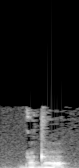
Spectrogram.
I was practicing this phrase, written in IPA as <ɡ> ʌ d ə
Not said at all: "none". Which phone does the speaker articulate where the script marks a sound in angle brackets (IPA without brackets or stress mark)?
ɡ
